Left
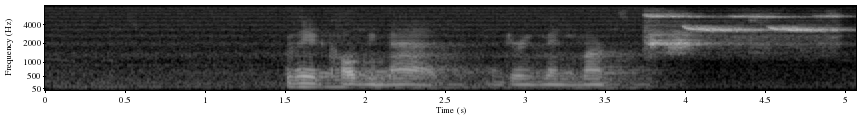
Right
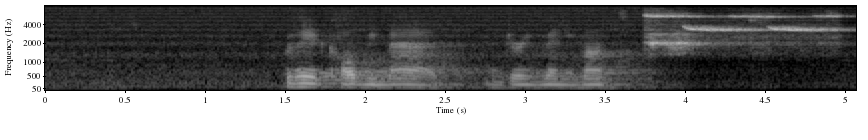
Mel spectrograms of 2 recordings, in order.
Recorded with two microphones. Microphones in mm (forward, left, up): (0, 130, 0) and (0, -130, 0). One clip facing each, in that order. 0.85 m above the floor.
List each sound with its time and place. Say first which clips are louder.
1.5 s a man speaking: right 2 dB; 15° right (ahead or behind), 1.1 m
3.7 s a bird: right 1 dB; 70° left (ahead or behind), 1.8 m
